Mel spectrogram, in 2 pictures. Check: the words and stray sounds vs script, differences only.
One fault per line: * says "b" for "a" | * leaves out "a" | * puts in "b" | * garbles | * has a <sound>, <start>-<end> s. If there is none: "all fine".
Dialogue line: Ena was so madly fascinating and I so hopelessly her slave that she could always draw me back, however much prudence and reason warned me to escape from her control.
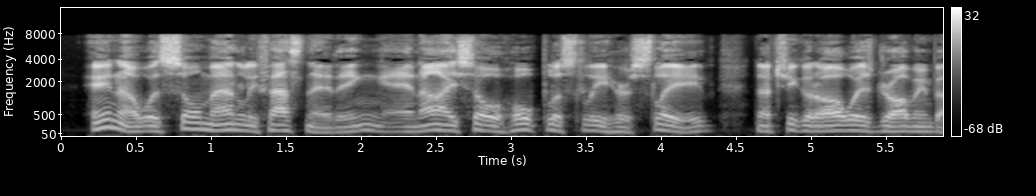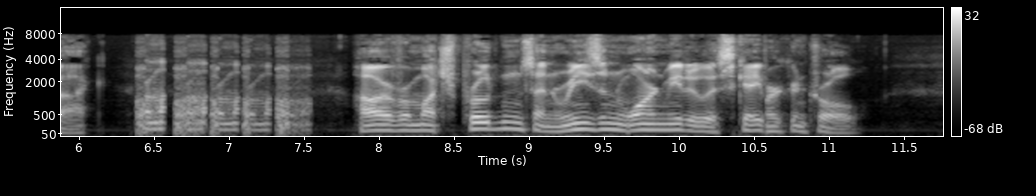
* has a laugh, 6.4-7.6 s
* leaves out "from"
